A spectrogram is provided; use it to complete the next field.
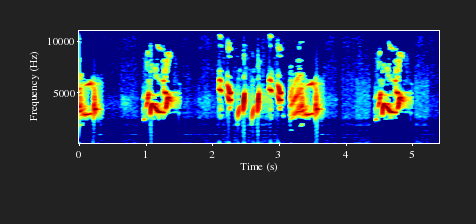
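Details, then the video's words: Goldfinch song phrases for teaching young birds, nahrat and taqasim style: chattering twittered bursts separated by short pauses, with a quick run of sharp staccato notes in the middle, on a clean silent background. "شريط لغة حسون نهرات وتقاسيم"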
